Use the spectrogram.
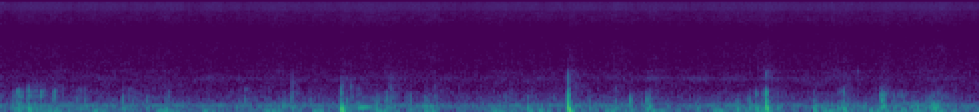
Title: Long and deep stomach growls to relax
